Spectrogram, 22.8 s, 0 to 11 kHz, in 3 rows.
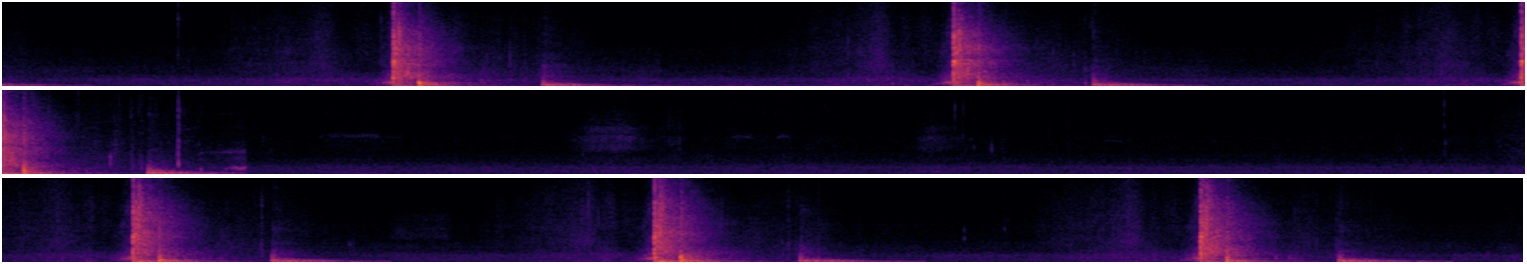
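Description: Golf balls struck with a pitching wedge in a hitting bay, comparing Seed SD-01 and Pro V1 balls: six crisp, sharp clicks of clean contact, each followed by a softer thud, spaced a few seconds apart with a long quiet pause midway.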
